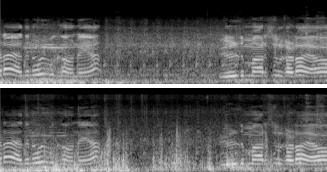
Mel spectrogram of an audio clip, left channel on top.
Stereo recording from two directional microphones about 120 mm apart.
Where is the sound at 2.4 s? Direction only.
25° right (ahead or behind).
